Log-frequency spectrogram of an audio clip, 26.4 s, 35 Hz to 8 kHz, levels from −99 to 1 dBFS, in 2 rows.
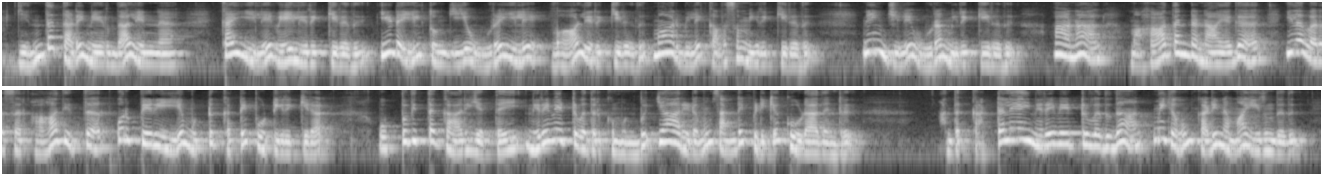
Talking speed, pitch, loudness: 90 wpm, 200 Hz, -16 LUFS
